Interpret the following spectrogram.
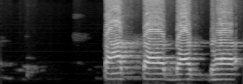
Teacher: నాలుక పల్లని తాకుతుంది కాబట్టి దంత్యాలు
